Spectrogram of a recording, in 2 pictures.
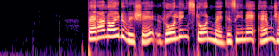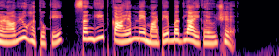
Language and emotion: Gujarati, neutral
